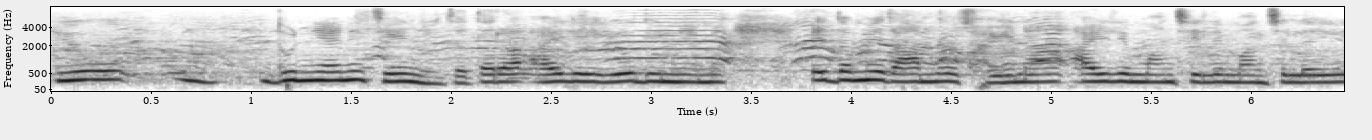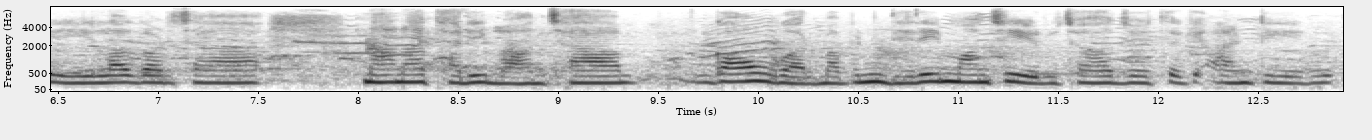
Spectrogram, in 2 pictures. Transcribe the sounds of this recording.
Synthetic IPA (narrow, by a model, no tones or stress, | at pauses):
jo | d̪unijanet͡send͡zɦint͡sʰʌt̪ʌɾʌʔːilejod̪unjane | ek̚d̪ʌmʌjɾamɾot͡sʰʌjnʌʔːilemant͡sʰelemant͡sʰelajɦelʌɡʌɽt͡sʰʌ | nanat̪ʰʌɾibʱʌnt͡sʰʌ | ɡãw̃ɡʱʌɾmapʌnid̪ʱeɾʌjmant͡sʰeɦʌɾut͡sʰʌd͡zʌst̪ʌkaɳʈiɦʌɾu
